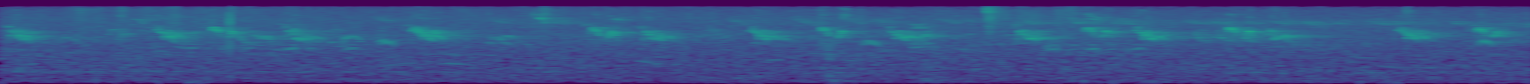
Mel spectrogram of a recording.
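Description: Faint birdsong: short, high, falling chirps repeating a couple of times a second over a quiet hiss of outdoor background noise.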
